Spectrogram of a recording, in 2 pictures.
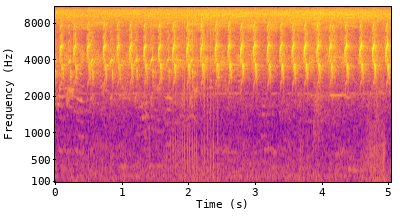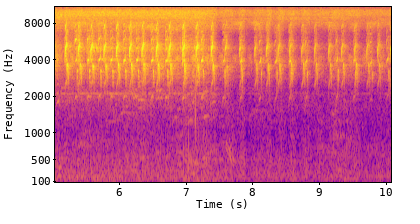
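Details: Common tailorbird in Assam, India, delivering a long, fast sequence of sharp, high, evenly spaced notes, about two and a half per second, over quiet background.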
